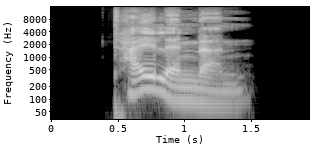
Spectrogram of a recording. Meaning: dative plural of Thailänder
- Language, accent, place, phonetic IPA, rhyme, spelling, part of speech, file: German, Germany, Berlin, [ˈtaɪ̯ˌlɛndɐn], -aɪ̯lɛndɐn, Thailändern, noun, De-Thailändern.ogg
